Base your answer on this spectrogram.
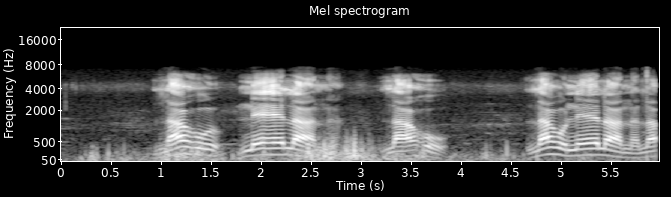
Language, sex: Southern Sotho, male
